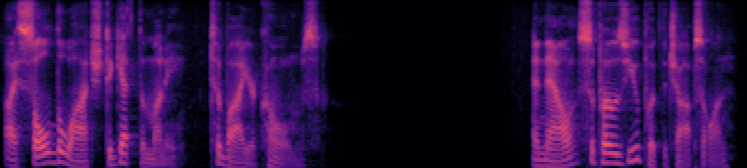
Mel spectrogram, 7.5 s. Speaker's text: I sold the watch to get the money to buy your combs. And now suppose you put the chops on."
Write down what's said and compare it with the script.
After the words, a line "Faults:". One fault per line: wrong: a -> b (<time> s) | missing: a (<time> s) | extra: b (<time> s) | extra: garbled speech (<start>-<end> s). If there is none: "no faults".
I sold the watch to get the money to buy your combs. And now suppose you put the chops on."
Faults:
no faults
